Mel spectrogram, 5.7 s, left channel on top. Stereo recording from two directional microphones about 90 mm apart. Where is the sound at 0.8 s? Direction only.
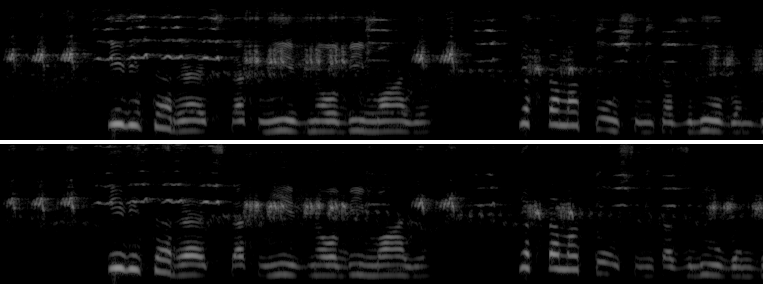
40° right (ahead or behind).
